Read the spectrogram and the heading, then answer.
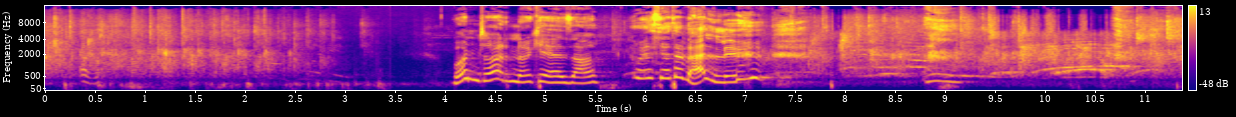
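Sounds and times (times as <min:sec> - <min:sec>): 
audience applause: 0:00.0 - 0:03.1, 0:07.0 - 0:11.3
speech: 0:00.3 - 0:01.1, 0:04.1 - 0:07.4, 0:08.8 - 0:09.2.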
